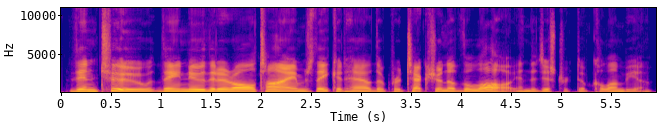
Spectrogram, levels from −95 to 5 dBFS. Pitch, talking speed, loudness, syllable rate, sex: 155 Hz, 210 wpm, -17 LUFS, 4.7 syllables/s, male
